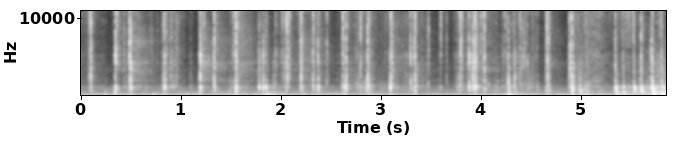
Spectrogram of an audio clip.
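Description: Long red fingernails of both hands tap rapidly on the label and upper plastic of a large, clear plastic club soda bottle full of sparkling water, standing on a table. About thirty quick, sharp, clicky taps with a bright edge and almost no ring follow one another in an uneven, fast rhythm. Toward the end, the sound turns denser and more continuous.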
